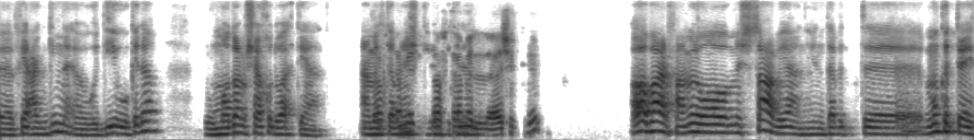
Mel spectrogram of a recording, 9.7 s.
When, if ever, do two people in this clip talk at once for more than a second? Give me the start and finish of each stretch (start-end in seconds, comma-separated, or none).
3.6-4.8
